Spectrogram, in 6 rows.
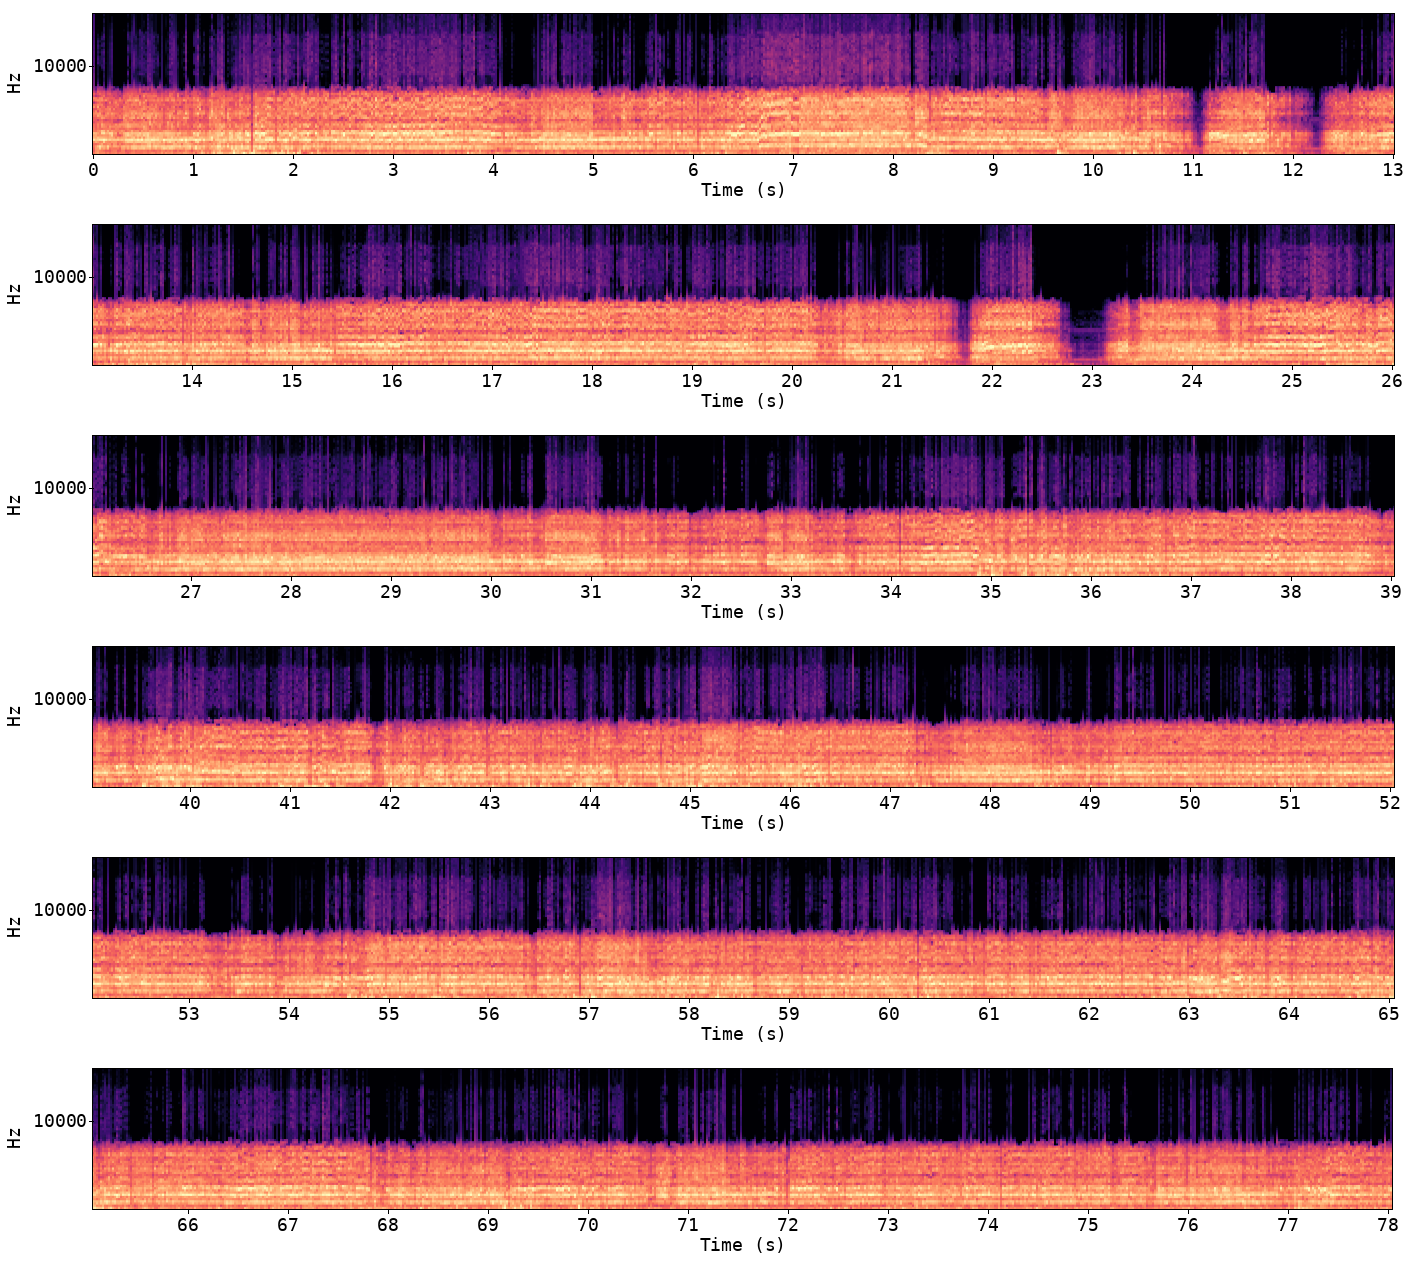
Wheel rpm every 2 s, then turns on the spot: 230, 230, 220, 290, 240, 110, 180, 220, 220, 230, 160, 110, 210, 210, 210, 230, 230, 230, 230, 230, 230, 230, 230, 230, 230, 230, 230, 220, 230, 230, 230, 230, 230, 220, 220, 220, 230, 230, 220.
none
